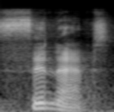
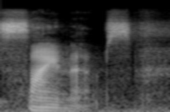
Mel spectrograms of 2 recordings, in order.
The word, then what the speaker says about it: synapse: Is it synapse or is it synapse? Synapse is the British pronunciation and synapse is the American pronunciation.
